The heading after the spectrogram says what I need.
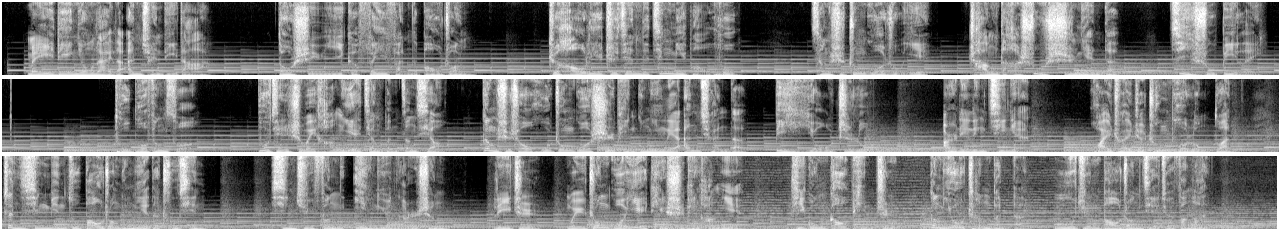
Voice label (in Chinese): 男 中文 宣传广告; 新巨丰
